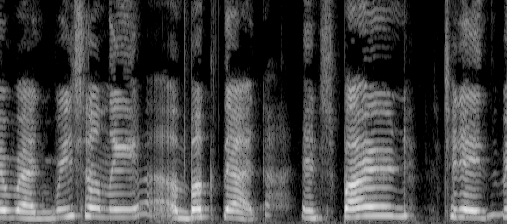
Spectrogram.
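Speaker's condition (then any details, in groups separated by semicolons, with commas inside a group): Cerebral palsy; uses wheelchair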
